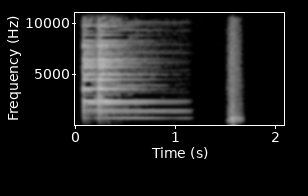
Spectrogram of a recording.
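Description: Notification-bell chime sound effect: one bright ding that rings for about a second and fades. A short pop follows about a second and a half in.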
